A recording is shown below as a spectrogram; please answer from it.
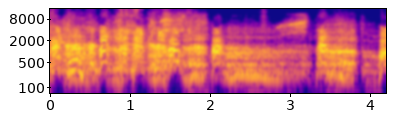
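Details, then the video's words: Canaan dog puppies kept as pets, squabbling together; dense overlapping growls, yips and short barks with a woman speaking Filipino to calm them. "Ang canaan puppies na alaga ko"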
